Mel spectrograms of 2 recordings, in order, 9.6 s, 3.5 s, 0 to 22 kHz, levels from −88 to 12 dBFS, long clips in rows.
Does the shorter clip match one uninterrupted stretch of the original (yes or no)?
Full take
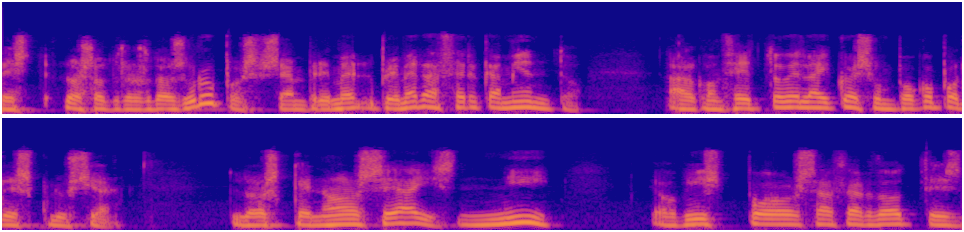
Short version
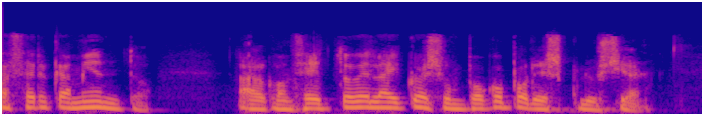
yes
